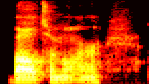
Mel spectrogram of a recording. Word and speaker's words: Baltimore: Like, who decided on, I think that Baltimore in the 1970s, I'm from Maryland, but not anywhere near Baltimore. Mm-hmm. And you can tell that because I'm pronouncing the T in Baltimore.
